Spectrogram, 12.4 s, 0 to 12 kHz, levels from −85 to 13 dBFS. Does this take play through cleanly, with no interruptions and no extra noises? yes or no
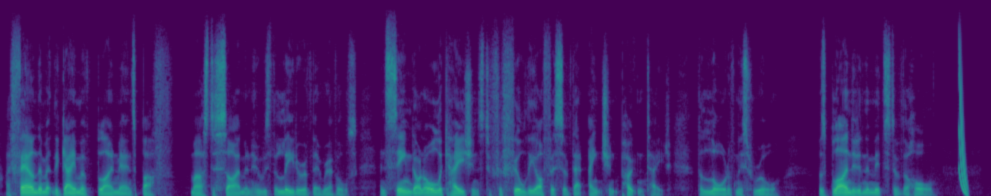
no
